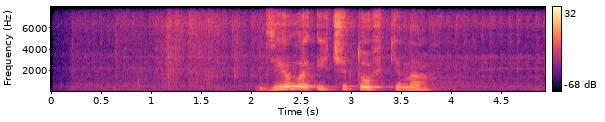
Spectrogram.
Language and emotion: Russian, neutral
